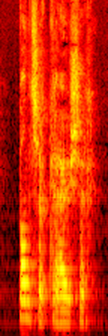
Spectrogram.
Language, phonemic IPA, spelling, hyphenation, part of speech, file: Dutch, /ˈpɑnt.sərˌkrœy̯.sər/, pantserkruiser, pant‧ser‧krui‧ser, noun, Nl-pantserkruiser.ogg
- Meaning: armoured cruiser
